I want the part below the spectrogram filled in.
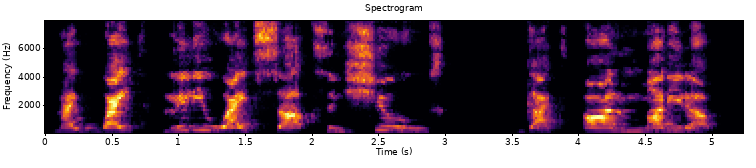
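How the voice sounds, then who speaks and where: Guyanese woman, middle-aged, casual storyteller, bright and high-pitched, chatty with repeated phrases. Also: slow. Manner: chatty, laughs while reminiscing, repeats phrases. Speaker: host.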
